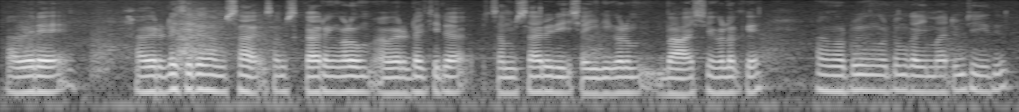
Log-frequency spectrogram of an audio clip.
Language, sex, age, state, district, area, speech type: Malayalam, male, 18-30, Kerala, Malappuram, rural, spontaneous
